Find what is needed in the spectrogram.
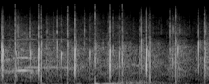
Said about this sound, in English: Let's give her a hand.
